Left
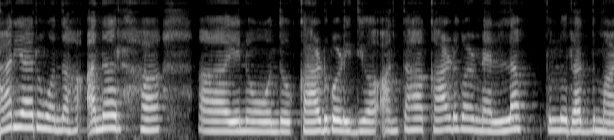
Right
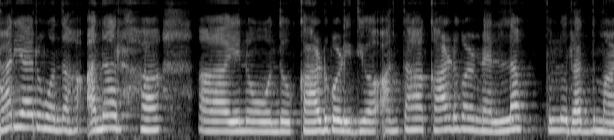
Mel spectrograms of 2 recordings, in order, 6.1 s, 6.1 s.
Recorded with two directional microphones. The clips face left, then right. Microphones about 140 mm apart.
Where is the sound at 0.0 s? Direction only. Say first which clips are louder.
Left 6 dB; 55° left (ahead or behind).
